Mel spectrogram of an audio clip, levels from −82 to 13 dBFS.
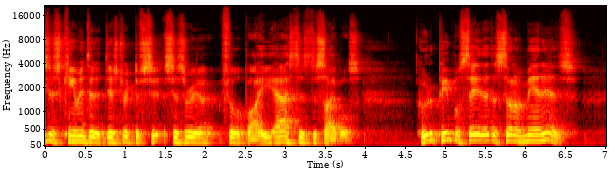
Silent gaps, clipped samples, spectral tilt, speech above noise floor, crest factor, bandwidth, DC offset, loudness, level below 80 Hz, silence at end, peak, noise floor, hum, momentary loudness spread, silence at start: none; under 0.1%; -5 dB/octave; 31 dB; 14 dB; 19 kHz; under 0.1%; -15 LUFS; -64 dBFS; 0.4 s; 0 dBFS; -46 dBFS; none; 6 LU; 0 s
